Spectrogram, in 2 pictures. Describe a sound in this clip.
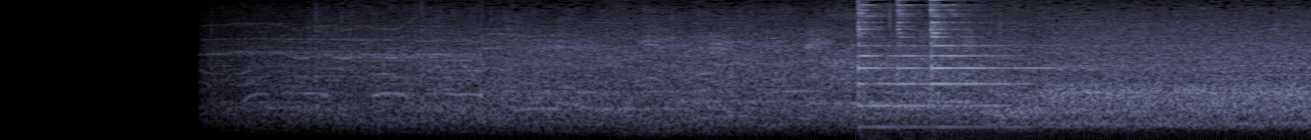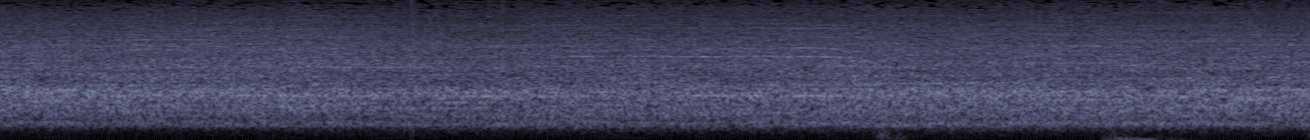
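A large crowd cheers loudly in a big echoing arena.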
